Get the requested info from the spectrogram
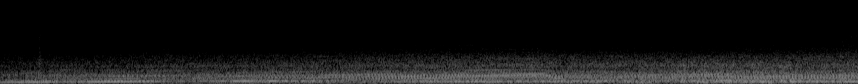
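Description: Land Rover Discovery 4's 3.0 SDV6 twin-turbo diesel V6 heard from inside the cabin, pulling under acceleration up a hill. The engine note rises slowly, dips once just past halfway, then climbs again.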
